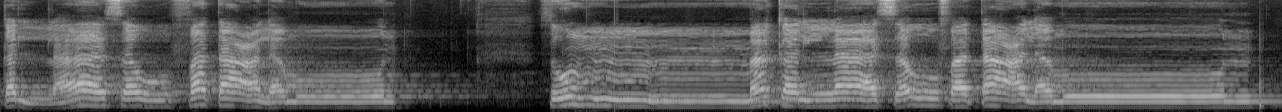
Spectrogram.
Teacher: کاف کو باریک پڑھیں گے، لام کو کھینچیں گے، الف مدہ ہے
